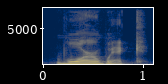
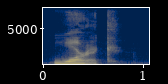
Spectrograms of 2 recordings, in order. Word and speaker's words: Warwick: You guys pronounce it Warwick when it is correctly pronounced Warwick. Warwick is a place in England and also a county, Warwickshire.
